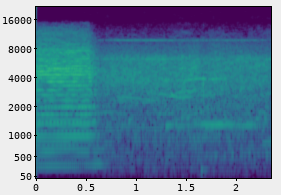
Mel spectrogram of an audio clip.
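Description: A loud, sustained vehicle horn blares for about half a second during the 107th Winnipeg Santa Claus Parade on Portage Avenue, cutting off sharply and leaving outdoor street noise.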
